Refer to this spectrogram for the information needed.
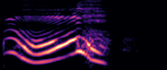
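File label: Voice, Japanese; Papasha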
